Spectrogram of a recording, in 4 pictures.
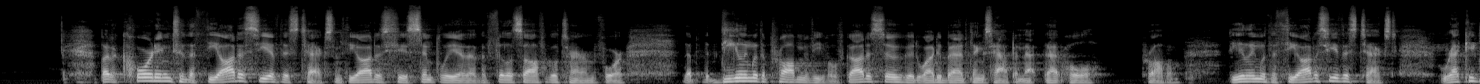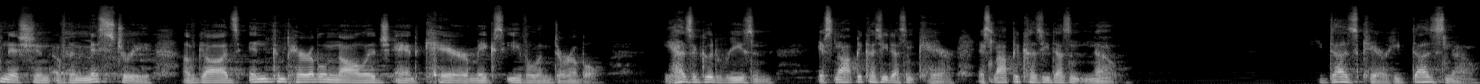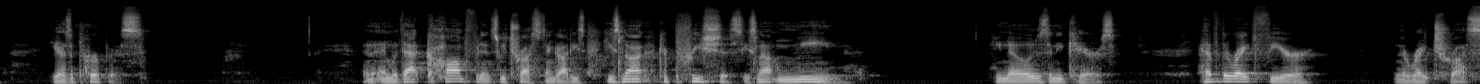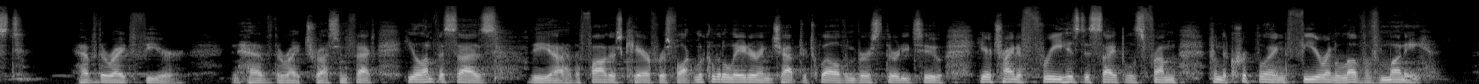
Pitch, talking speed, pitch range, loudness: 100 Hz, 165 wpm, 85-115 Hz, -23 LUFS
